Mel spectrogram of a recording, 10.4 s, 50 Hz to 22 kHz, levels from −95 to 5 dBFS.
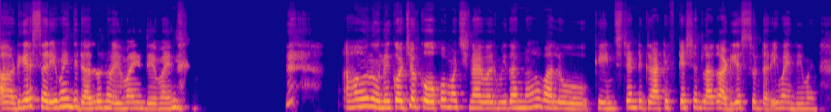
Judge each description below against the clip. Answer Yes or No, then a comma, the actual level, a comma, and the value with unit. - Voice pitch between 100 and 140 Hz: No, high, 220 Hz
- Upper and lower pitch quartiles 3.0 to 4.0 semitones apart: No, narrow, 2.4 semitones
